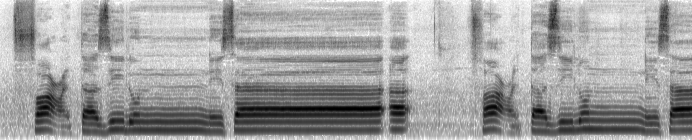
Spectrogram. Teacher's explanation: لام کے بعد واو ہے، نہیں پڑھا جا رہا، حمزہ بھی نہیں پڑھا جا رہا، یہ حمزہ بھی نہیں اور یہ لام بھی نہیں.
